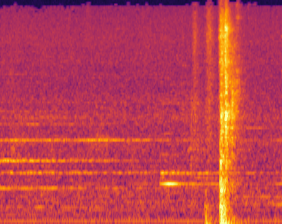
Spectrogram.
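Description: Two sharp knocks against a door about three seconds in, the second louder, over quiet background music.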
